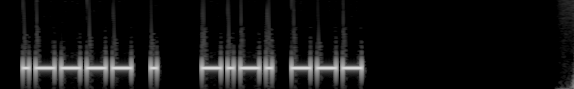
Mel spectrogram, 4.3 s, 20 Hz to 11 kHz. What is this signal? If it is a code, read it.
Morse code, heard as a keyed tone, about 25 wpm, 700 Hz. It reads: 1E CO
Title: Field Day Exchanges - 25wpm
